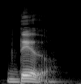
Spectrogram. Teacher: La primera D está al principio de la palabra y por eso se pronuncia fuerte, D. Pero la segunda está entre vocales y por eso se pronuncia flojita, dedo.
